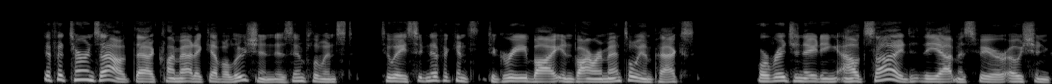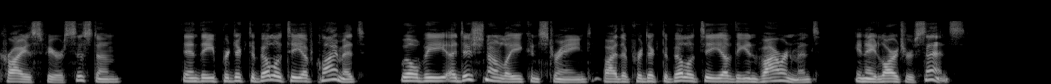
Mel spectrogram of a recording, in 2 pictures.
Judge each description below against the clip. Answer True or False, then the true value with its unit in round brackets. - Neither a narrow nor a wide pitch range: True (4.1 semitones)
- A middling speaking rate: False (120 wpm)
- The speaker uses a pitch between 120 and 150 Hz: True (140 Hz)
